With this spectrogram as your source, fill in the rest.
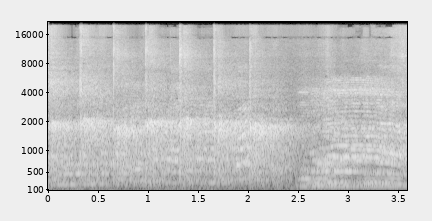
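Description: Applause for a student group after a classroom presentation, steady clapping from many hands filling the whole stretch alongside a voice speaking over it.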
